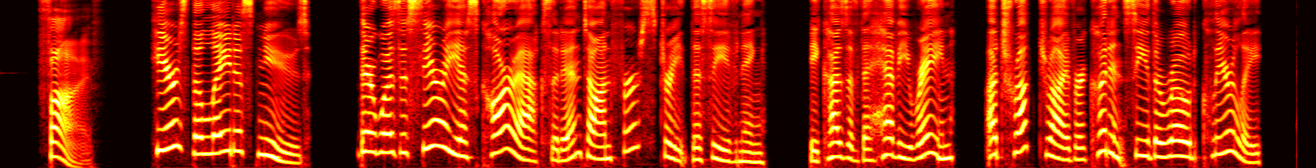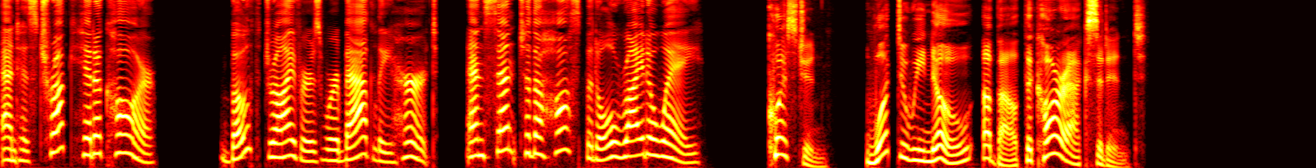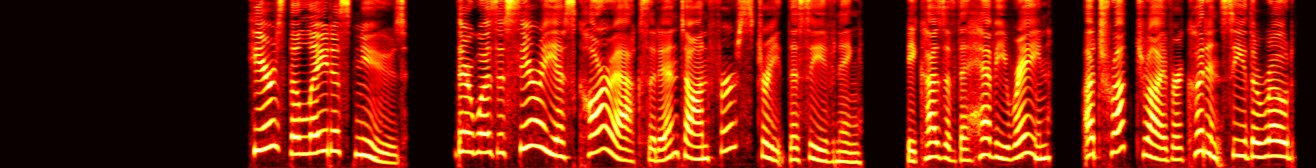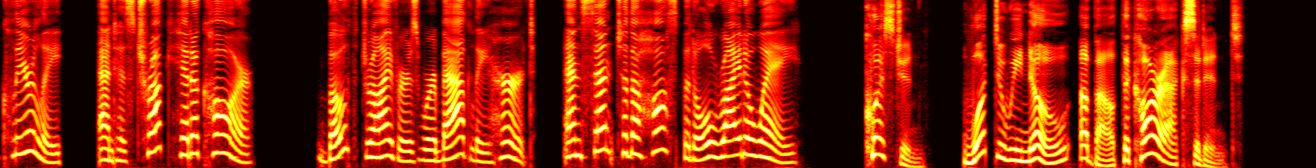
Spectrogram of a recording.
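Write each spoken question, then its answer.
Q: What do we know about the car accident?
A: Because of heavy rain, a truck hit a car and both drivers were badly hurt.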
